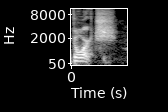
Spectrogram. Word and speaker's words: Dortch: on betting on Greg Dorsch of the Arizona Cardinals he's a wide receiver his name is Greg Dortch and it rhymes with porch I gotta get it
